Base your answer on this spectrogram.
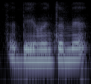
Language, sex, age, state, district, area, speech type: Kashmiri, male, 18-30, Jammu and Kashmir, Pulwama, rural, spontaneous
